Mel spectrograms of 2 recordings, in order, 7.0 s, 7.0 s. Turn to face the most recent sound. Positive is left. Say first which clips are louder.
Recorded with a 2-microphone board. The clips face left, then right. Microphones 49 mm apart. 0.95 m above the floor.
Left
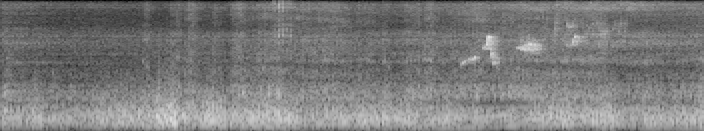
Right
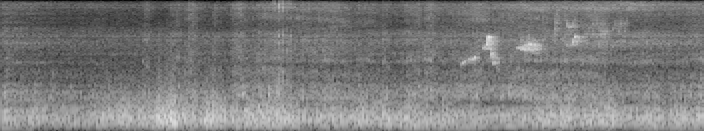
# even
turn(degrees=5)  # may be behind; listen again after turning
